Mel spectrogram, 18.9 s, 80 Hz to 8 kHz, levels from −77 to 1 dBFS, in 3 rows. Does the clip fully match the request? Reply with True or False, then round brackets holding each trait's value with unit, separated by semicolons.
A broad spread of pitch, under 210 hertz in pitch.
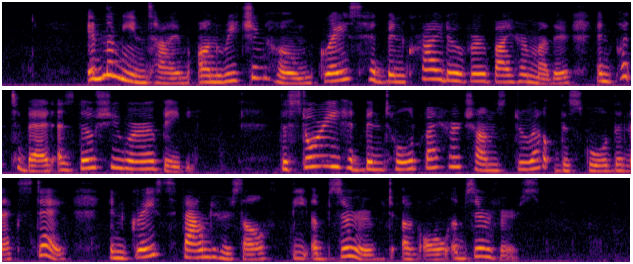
False (6.3 semitones; 245 Hz)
